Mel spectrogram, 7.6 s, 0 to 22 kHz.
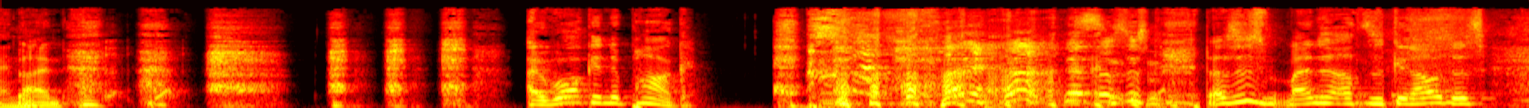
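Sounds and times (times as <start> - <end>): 
speech: 0.0 - 0.6, 2.7 - 7.6
exaggerated rhythmic breathy huffs: 0.3 - 2.6
laughter: 4.0 - 6.0.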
